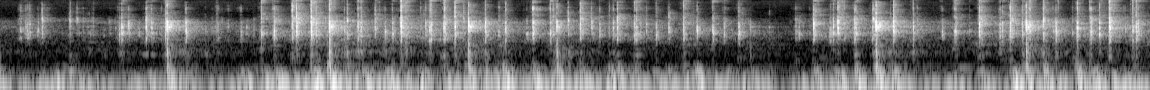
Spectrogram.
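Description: Fingertips of both hands type quickly on a compact mechanical keyboard with grey, white and orange plastic keycaps. Dense, short, dry plastic clacks run continuously over a steady low hum. The typing eases briefly near the six-second mark before resuming.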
